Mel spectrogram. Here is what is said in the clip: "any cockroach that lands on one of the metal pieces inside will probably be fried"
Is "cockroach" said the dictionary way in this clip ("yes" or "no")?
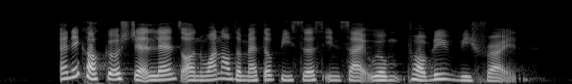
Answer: no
